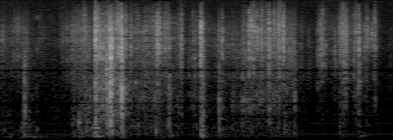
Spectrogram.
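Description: Plastic wrap crinkles as it is torn off a box.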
